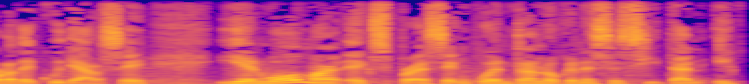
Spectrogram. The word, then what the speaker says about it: Walmart Express: Oigan, son las 11:53 de la mañana, ya saben que somos fans en este programa de Walmart Express. ¿Lo dije bien? – Muy bien, Walmart Express.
